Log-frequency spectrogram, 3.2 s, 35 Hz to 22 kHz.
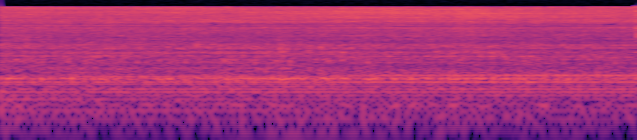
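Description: A Harbor Freight half horsepower electric motor running at 1750 RPM drives a smog pump from an 80s or 90s V8 truck, giving a steady, dense, continuous whirring drone with no talking.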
